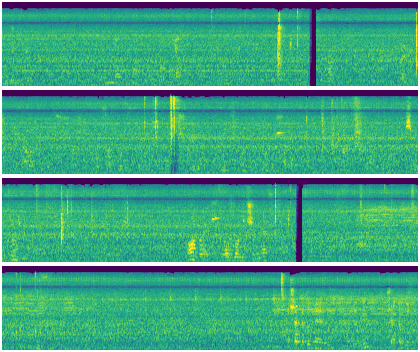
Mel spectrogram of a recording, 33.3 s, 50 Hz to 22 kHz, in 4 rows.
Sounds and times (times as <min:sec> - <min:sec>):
Speech: 0:00.0 - 0:00.7, 0:02.0 - 0:03.7, 0:06.3 - 0:06.7, 0:07.9 - 0:11.2, 0:11.8 - 0:14.4, 0:16.4 - 0:17.5, 0:20.3 - 0:22.1, 0:30.4 - 0:33.2.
